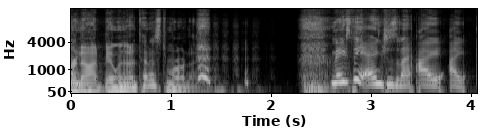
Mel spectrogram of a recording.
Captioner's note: laughing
